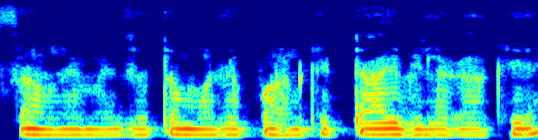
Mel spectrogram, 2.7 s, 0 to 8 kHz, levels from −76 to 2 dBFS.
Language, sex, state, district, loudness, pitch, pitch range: Hindi, male, Jharkhand, Sahebganj, -20 LUFS, 120 Hz, 120-125 Hz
